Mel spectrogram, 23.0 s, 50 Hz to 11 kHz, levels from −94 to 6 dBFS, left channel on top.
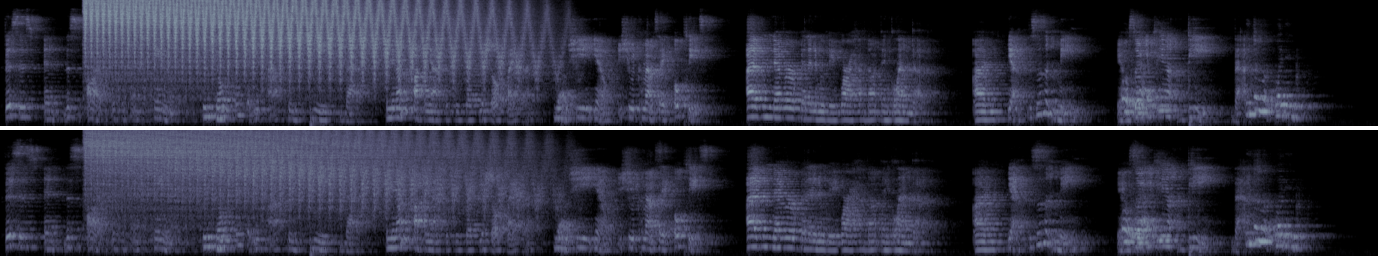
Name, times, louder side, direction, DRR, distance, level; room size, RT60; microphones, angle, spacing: voice 1, 0.1-8.9 9.5-11.8 12.4-15.4 16.2-17.9 18.6-20.2 20.5-20.8, left 3 dB, 50° left, 0 dB, 3.4 m, -46 dB
sound 1, 1.4-9.2, left 10 dB, 85° left, 2.6 m, -30 dB
voice 2, 3.4-3.7 9.2-9.5 18.7-19.3 20.8-21.6, equal, 20° left, -2 dB, 7.6 m, -43 dB
30.0 x 15.0 x 7.1 m, 1.1 s
head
